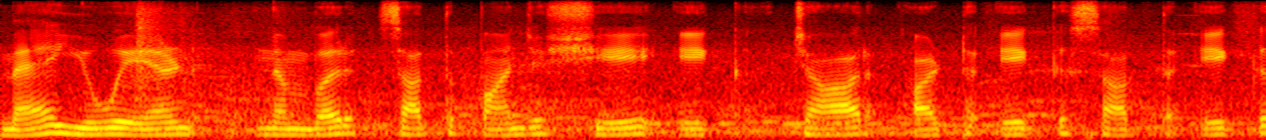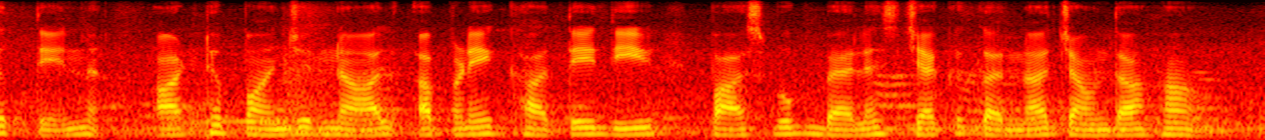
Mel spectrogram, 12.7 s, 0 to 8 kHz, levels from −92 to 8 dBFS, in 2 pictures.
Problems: background sounds at intervals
